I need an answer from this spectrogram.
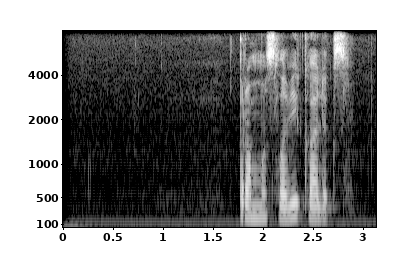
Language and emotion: Russian, neutral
